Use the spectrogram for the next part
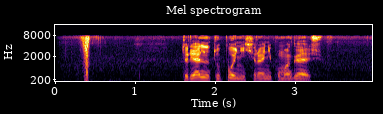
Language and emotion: Russian, angry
